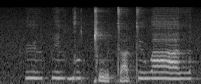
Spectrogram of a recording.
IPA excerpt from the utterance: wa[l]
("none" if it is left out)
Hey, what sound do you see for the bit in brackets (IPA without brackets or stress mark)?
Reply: l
